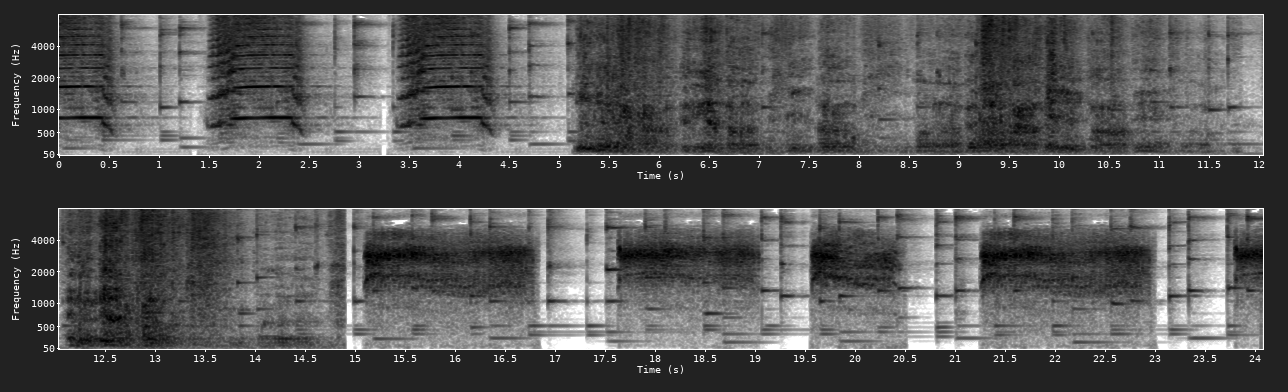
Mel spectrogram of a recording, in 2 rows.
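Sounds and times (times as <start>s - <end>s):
elephant trumpeting: 0.0s - 0.7s, 1.5s - 2.6s, 3.4s - 4.5s, 5.2s - 16.8s, 17.7s - 20.5s, 21.3s - 23.0s
light tinkling background music: 0.7s - 1.6s, 2.6s - 3.5s, 4.5s - 24.0s
leopard growling: 5.2s - 15.0s.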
